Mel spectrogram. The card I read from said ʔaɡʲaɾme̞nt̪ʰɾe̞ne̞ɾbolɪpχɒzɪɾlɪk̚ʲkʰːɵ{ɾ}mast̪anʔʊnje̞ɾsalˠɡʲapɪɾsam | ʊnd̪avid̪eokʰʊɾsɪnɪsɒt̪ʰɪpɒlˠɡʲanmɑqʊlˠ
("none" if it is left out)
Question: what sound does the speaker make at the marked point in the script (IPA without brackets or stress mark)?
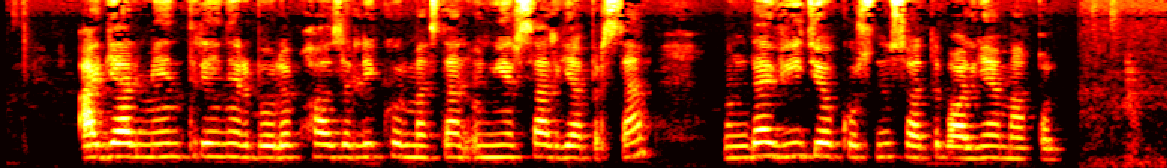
ɾ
